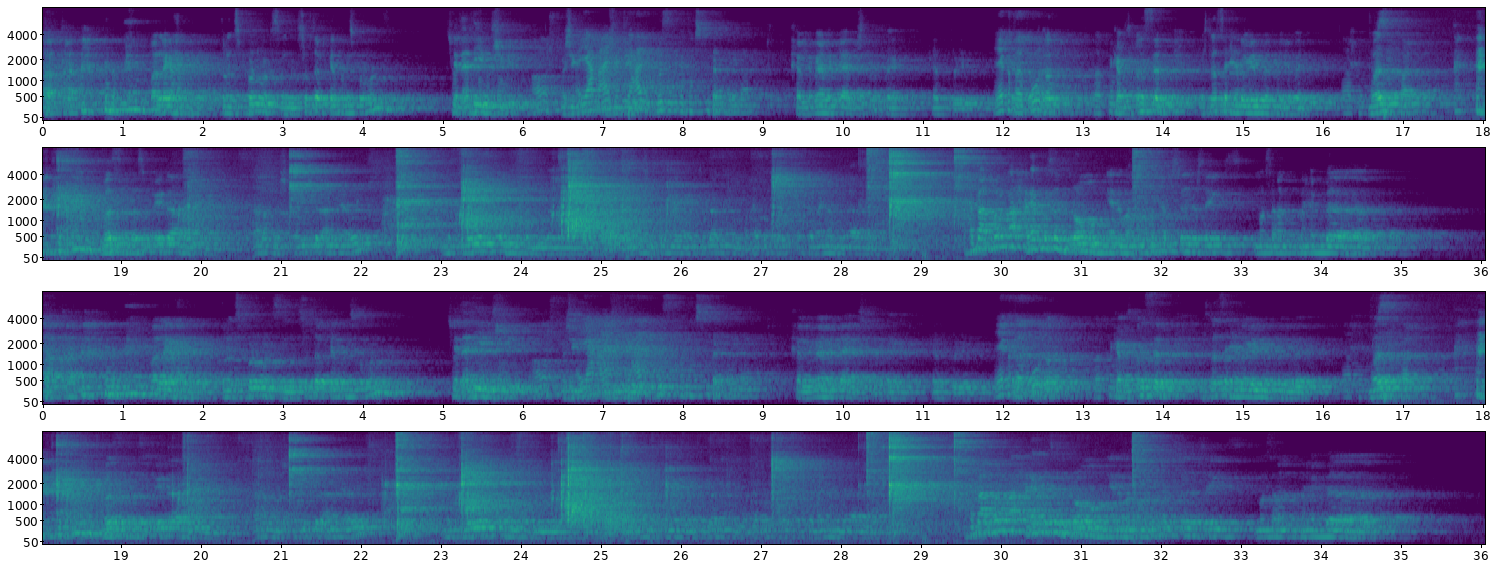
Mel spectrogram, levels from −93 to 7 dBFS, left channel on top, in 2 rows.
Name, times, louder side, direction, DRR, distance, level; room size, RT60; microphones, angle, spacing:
voice 1, 0.0-4.3 5.1-6.0 6.5-7.5 8.4-8.5 9.4-10.7 11.1-11.7 12.1-12.7 13.3-15.8 16.6-16.9 17.6-20.3 20.7-22.1 23.0-28.7 29.5-32.9 33.2-34.6, left 1 dB, 90° left, 1 dB, 1.0 m, -42 dB
voice 2, 5.1-5.8 6.1-6.4 6.6-8.8 11.9-12.7 13.1-13.5 16.2-17.1, left 3 dB, 30° left, 2 dB, 0.3 m, -45 dB
sound 1, 16.6-17.5 17.9-31.1 31.4-31.7, right 2 dB, 40° right, 1.7 m, -39 dB
9.1 x 4.9 x 4.6 m, 2.7 s
head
